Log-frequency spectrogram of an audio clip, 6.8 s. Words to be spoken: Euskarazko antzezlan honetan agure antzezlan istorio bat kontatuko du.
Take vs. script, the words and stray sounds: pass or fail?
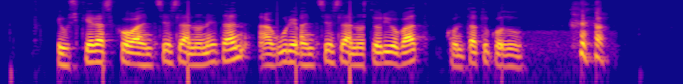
fail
